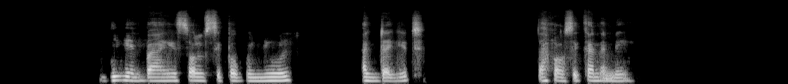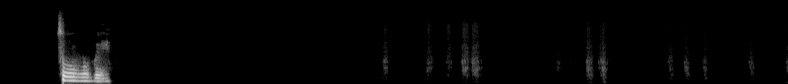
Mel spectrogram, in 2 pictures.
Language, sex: Wolof, female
